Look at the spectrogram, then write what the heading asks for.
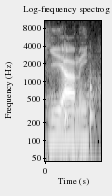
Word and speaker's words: Yami: Oh, and it appears I've been mispronouncing some of the players' names, so it's Jay and Yami.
